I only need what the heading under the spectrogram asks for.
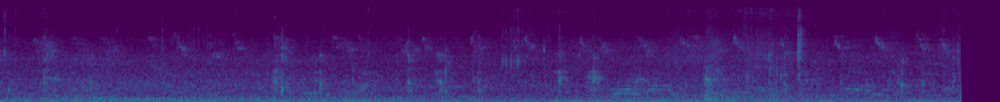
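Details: Eleven hungry stray cats meowing for food all at once: many short, overlapping, arching meows in a continuous chorus over a steady low rumble and scattered clicks.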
